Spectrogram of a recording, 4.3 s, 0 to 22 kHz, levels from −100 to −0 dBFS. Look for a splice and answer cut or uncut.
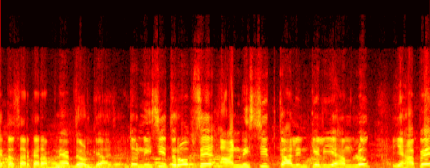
cut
